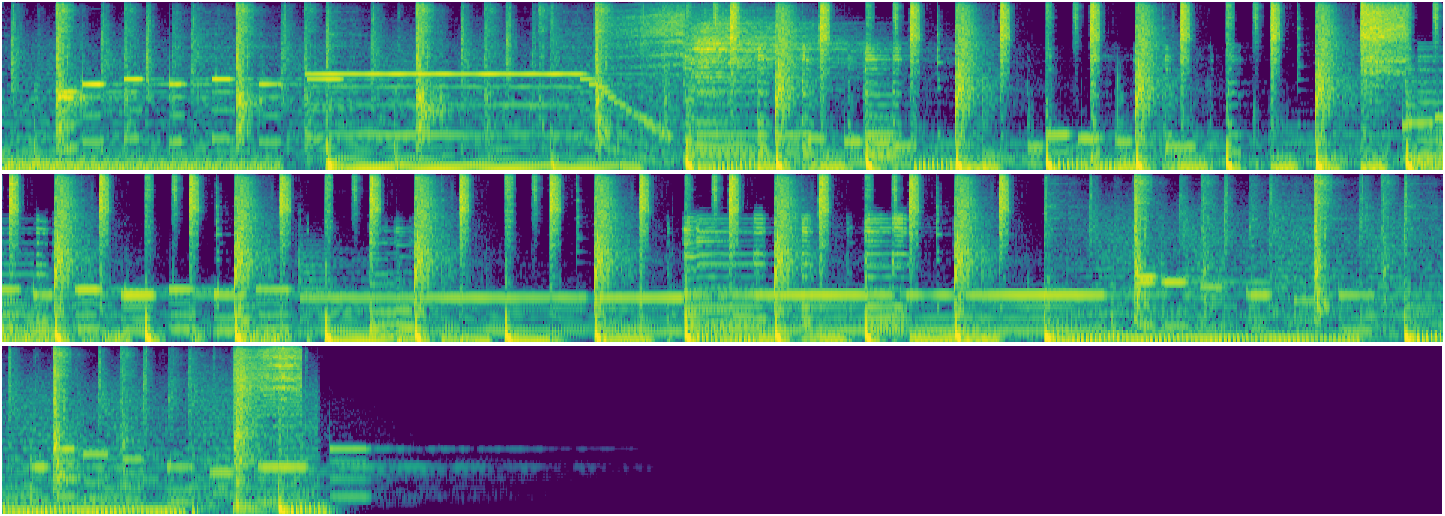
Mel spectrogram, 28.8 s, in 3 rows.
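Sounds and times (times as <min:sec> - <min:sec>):
full organ playing: 0:00.2 - 0:21.7.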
